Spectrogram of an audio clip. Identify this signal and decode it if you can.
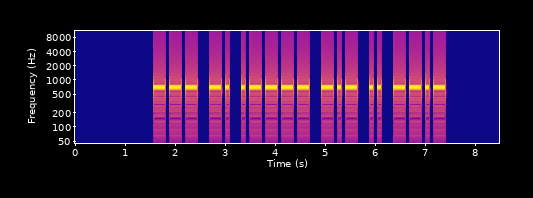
Morse code, heard as a keyed tone, about 15 wpm, 700 Hz. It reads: ON1KIQ
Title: DXCC-100 Call Signs - 6 Characters - Repeated 2x - 15wpm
